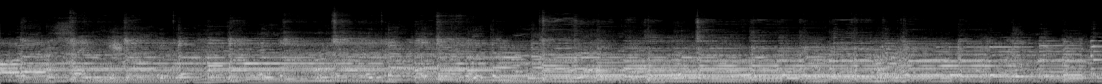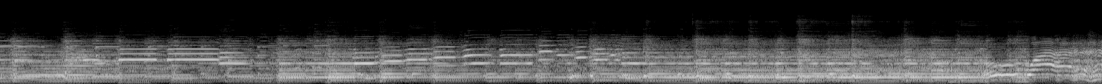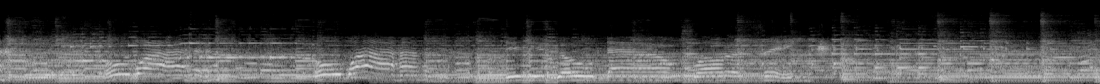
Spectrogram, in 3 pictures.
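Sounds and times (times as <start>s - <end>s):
harmonica solo: 0.0s - 20.9s, 21.9s - 27.1s, 30.1s - 33.0s
mandolin: 0.0s - 33.0s
strummed acoustic guitar: 0.0s - 33.0s.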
